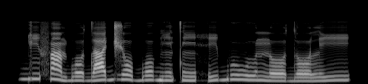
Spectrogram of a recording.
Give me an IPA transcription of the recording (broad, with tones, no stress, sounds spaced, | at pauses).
ɡ i˦ f ã˦˨ b o˨ d a˨˦ d͡ʒ o˦˨ b o˧ ɡ ĩ˨ t ĩ˨ h i˨˦ b u˦ w u˧ n o˨ d o˨ l i˨˦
